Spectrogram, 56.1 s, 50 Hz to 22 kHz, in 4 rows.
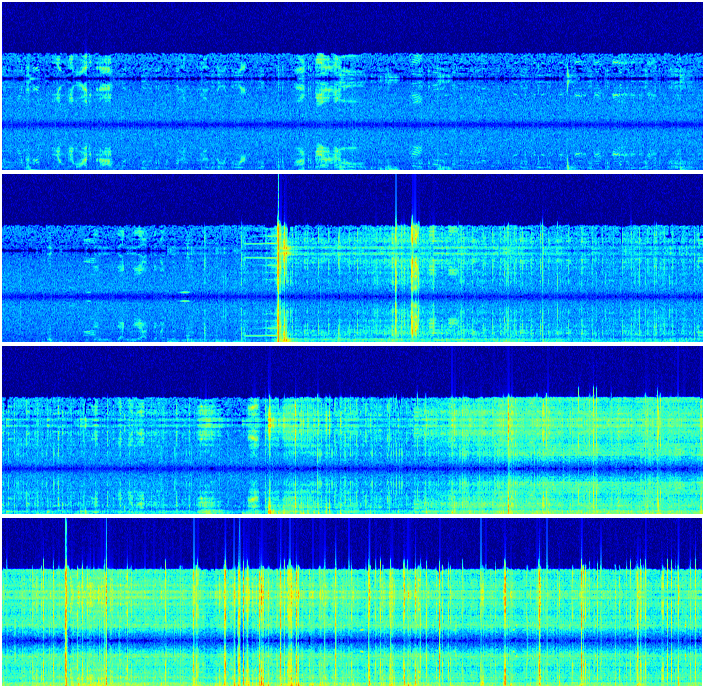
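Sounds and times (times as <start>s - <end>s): bike clattering over rough ground: 17.4s - 56.0s.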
